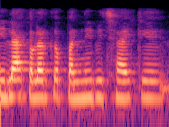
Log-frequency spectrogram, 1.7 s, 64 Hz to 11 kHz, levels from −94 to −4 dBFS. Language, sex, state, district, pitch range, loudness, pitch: Bhojpuri, female, Uttar Pradesh, Gorakhpur, 205-215 Hz, -19 LUFS, 210 Hz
